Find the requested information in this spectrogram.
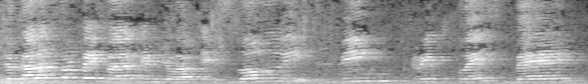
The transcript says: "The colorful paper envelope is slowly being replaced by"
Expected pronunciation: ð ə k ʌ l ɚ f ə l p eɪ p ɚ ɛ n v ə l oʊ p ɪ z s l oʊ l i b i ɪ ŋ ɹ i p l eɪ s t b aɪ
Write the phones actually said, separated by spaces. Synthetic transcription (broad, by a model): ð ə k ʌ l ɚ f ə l p eɪ p ɚ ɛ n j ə oʊ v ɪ s l oʊ l i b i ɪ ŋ ɹ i p l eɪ s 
